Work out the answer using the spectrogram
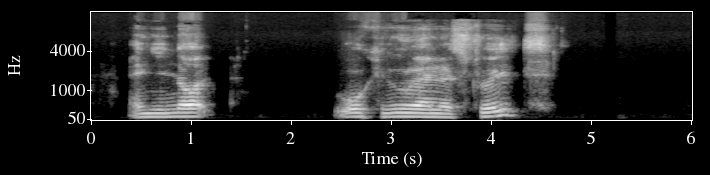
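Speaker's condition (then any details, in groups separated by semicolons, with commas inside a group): Cerebral palsy; talks slowly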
